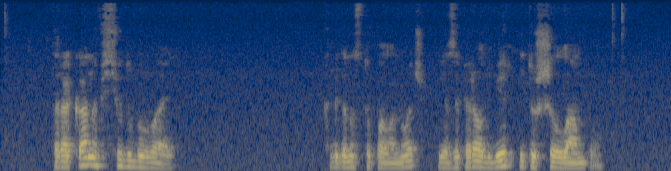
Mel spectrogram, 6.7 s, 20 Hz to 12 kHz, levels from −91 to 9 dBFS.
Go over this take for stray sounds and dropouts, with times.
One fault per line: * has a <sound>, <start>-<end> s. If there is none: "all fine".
all fine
